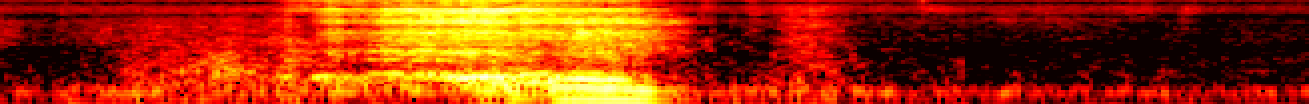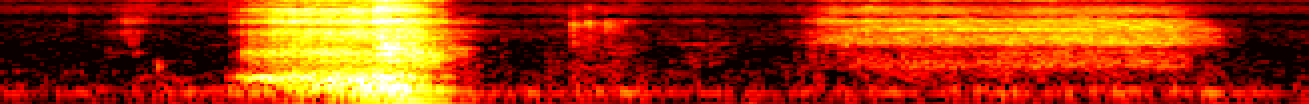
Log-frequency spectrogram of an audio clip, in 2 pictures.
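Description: Loud rattling snores on inhalation, two strong ones and a softer third, with quiet pauses between.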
